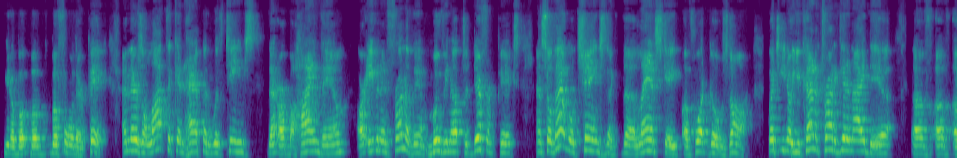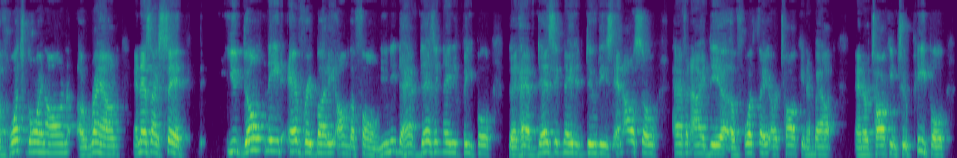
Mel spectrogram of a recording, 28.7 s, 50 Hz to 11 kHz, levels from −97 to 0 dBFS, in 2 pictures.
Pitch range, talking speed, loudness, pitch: 170-215 Hz, 205 wpm, -24 LUFS, 195 Hz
